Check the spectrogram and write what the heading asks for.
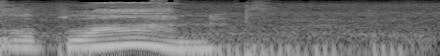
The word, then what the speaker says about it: LeBlanc: How about LeBlanc? I'm pronouncing it with the C at the end. I'm not gonna... I haven't been pronouncing it with the silent C.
